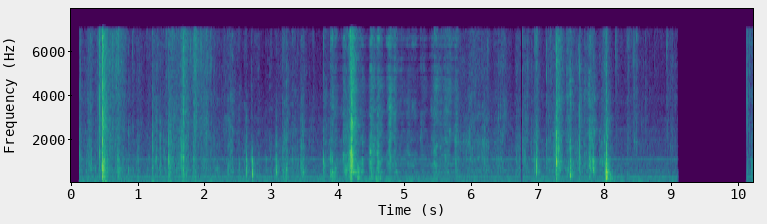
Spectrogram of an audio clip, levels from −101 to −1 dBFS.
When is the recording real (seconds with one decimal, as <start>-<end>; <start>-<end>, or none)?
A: 0.0-3.9; 5.8-10.2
